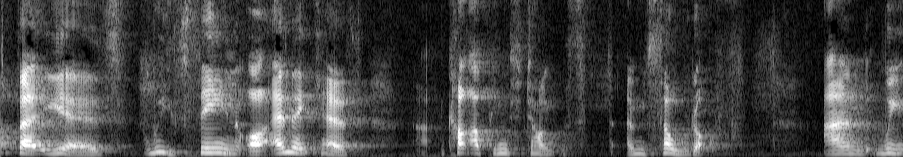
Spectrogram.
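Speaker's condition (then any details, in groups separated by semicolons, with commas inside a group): Cerebral palsy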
